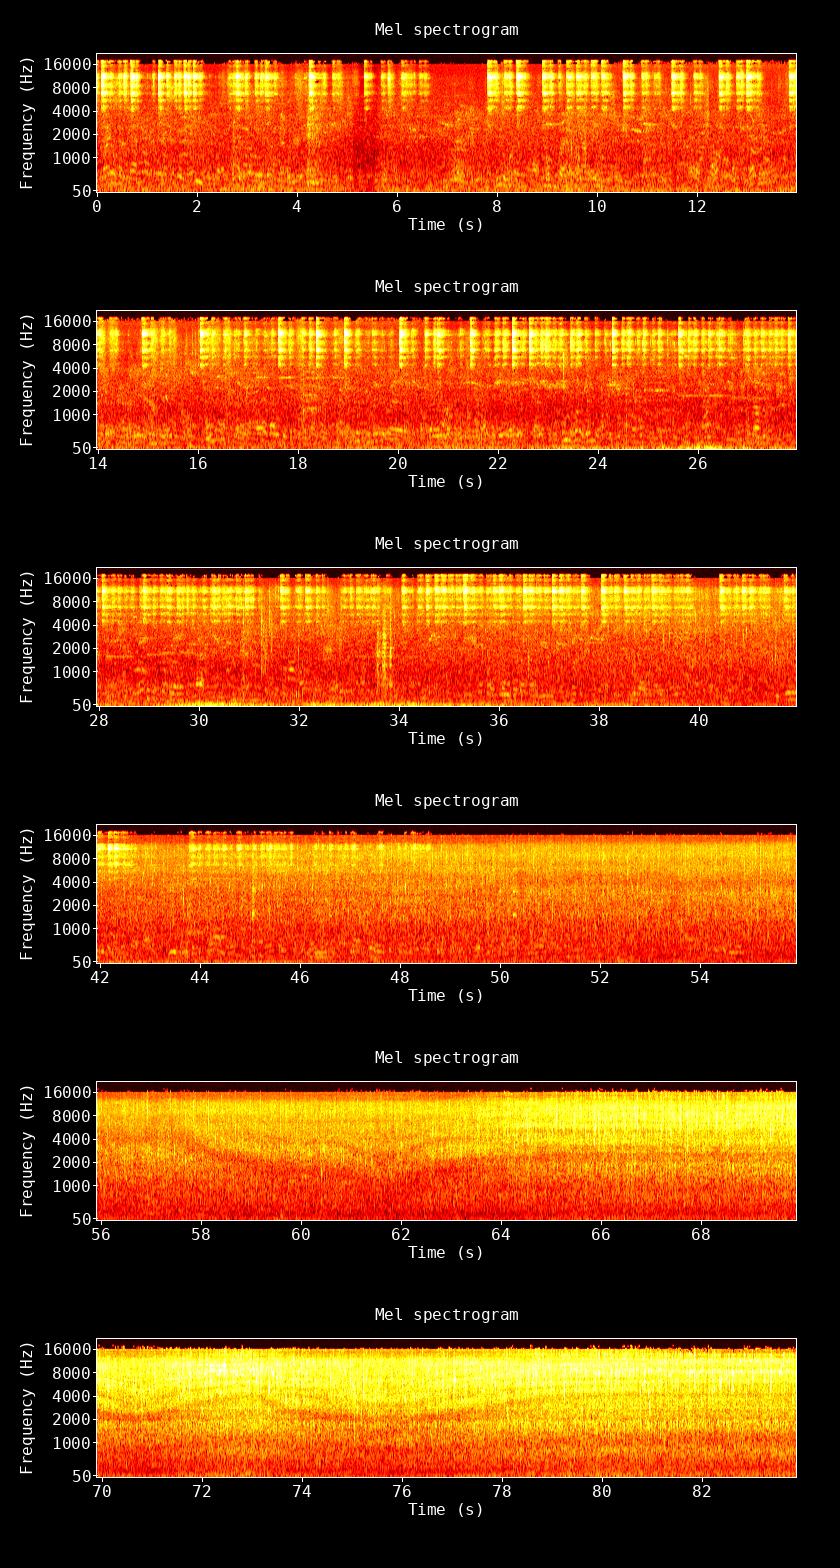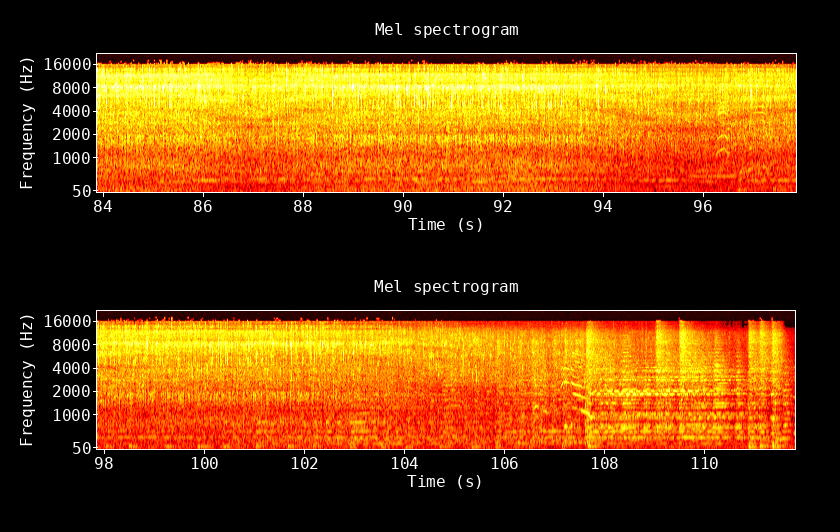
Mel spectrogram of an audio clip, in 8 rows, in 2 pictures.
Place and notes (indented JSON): {
  "title": "Jardim da Estrela",
  "description": "A recording made during a concert day in this park.",
  "latitude": "38.72",
  "longitude": "-9.16",
  "altitude": "85",
  "timezone": "Europe/London"
}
